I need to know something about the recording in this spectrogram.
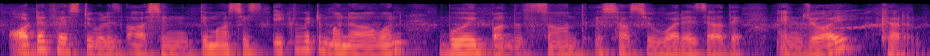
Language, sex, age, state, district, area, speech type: Kashmiri, male, 30-45, Jammu and Kashmir, Anantnag, rural, spontaneous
